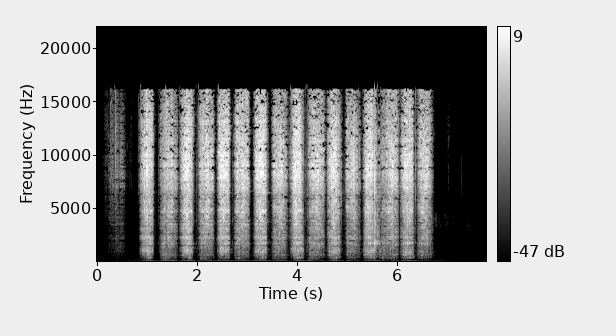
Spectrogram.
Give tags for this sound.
cutting; garden; saw; wood; panska; sawing

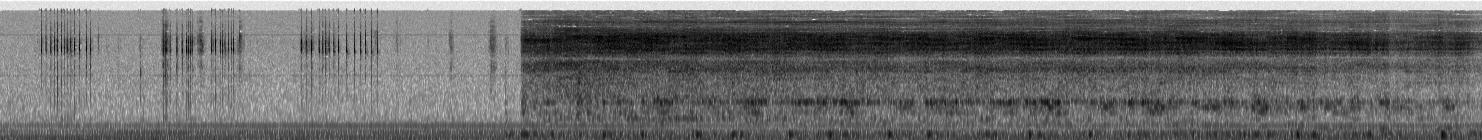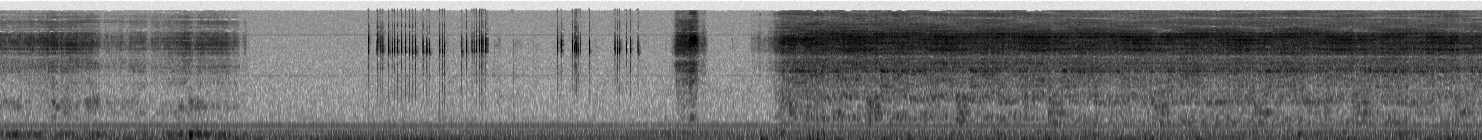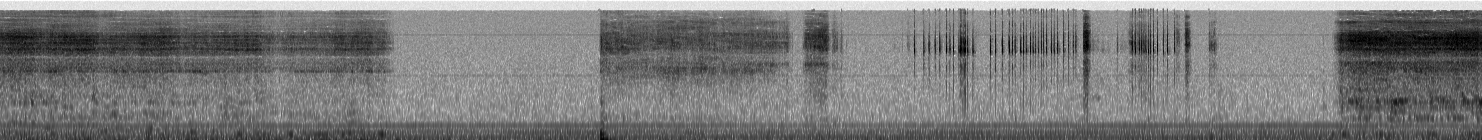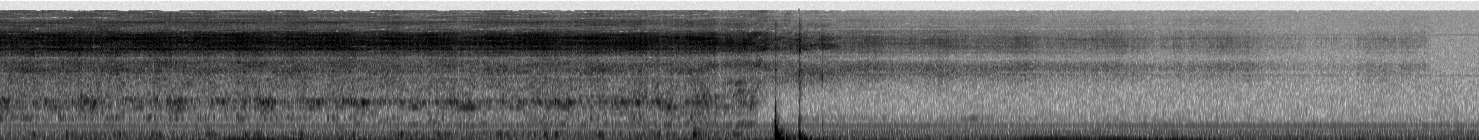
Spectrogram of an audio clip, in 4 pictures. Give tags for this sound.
wind-up; toy

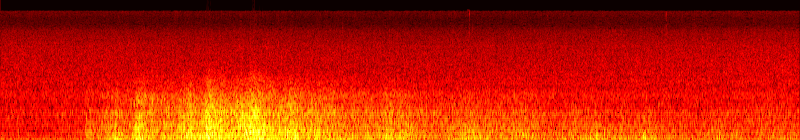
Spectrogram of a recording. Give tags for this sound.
STORM; NATURE; THUNDER; RAIN; WIND

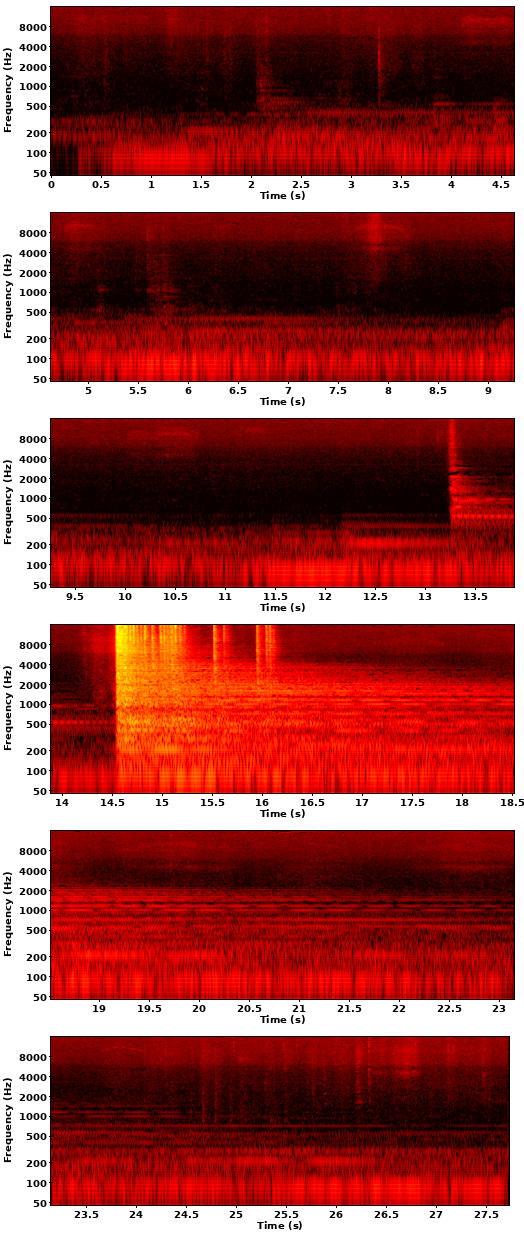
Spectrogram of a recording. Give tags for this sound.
sound-effect; horror; percussion; piano; fx; effect; sound; acoustic; industrial; soundboard

